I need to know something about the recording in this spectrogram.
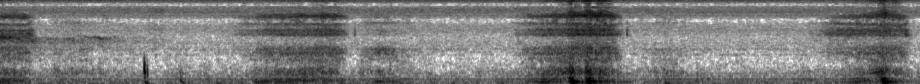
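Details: Dog snoring during sleep, said to snore very loudly: low, irregular snorting snores with a few louder rumbling bursts, quiet room.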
